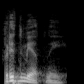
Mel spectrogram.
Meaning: 1. subject 2. object 3. material, physical
- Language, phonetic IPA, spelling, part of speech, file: Russian, [prʲɪdˈmʲetnɨj], предметный, adjective, Ru-предметный.ogg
